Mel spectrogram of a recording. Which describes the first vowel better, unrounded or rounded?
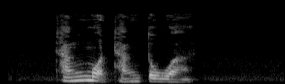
unrounded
